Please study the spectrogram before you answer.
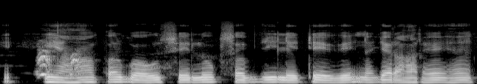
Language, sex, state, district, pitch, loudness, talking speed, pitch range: Hindi, male, Bihar, Kaimur, 105 Hz, -14 LUFS, 150 wpm, 100-110 Hz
